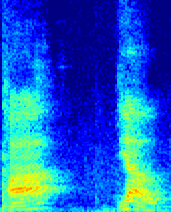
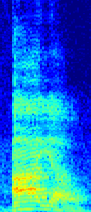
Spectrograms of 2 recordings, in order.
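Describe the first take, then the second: First: The word is split with a pause between syllables. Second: The word is said smoothly without pauses.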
